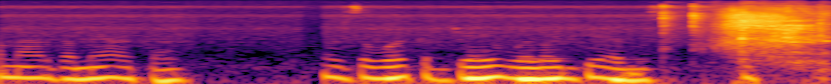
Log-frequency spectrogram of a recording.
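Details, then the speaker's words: Simulated bilateral moderate-to-severe sensorineural hearing loss applied to read speech, left ear: quiet, hard to hear, vowels missed more on left, slightly clearer on right; simulated hearing loss. "interesting they are slightly different and that's owing to the fact that the shapes are different I would say the left side you're missing the vowels more uh there's actually strangely enough a bit more clarity on the right side although it feels that they're both equally quite quiet so so it's a struggle to hear"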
